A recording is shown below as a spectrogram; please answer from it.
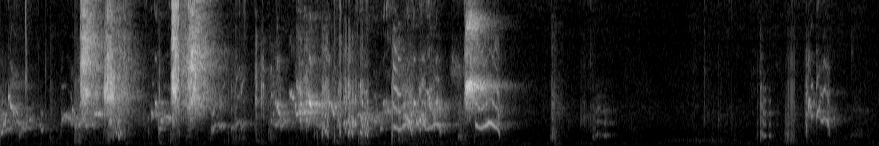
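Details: Pet budgie chirps in a dense, scratchy burst of squeaks and clicks for about four seconds. Near silence follows, with a few faint ticks and a short chirp near the end.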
